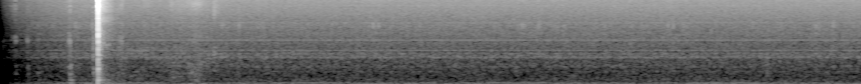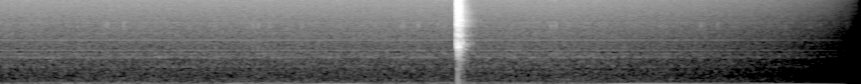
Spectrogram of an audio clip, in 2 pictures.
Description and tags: the sound of me switching on my MOTU traveler mkIII audio interface; the first click is switching on, the second is the sound of the unit activating.
audio-interface, click, electronics, field-recording, soundcard, switch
